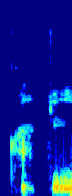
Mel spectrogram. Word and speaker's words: Klaviyo: The platform that I use for it is Klaviyo. It's Klavio. Mhm. Klaviyo. You're right.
